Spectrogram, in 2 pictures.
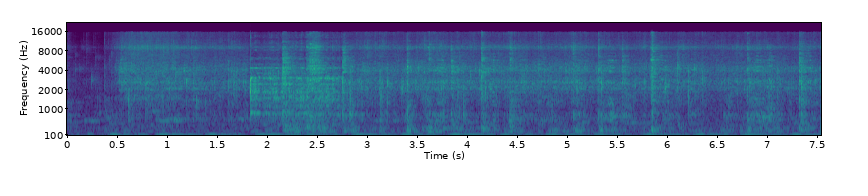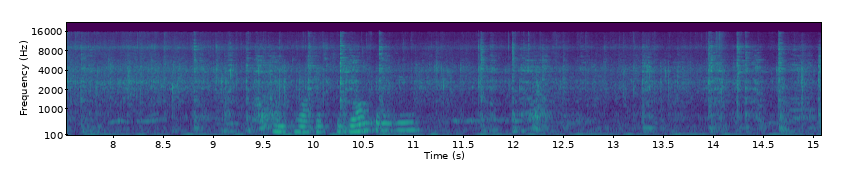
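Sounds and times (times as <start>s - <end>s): garlic sizzling in hot oil: 0.0s - 15.0s
metal spoon scraping pan: 8.8s - 10.8s, 13.3s - 15.0s.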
